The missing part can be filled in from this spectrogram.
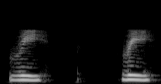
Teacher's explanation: the pronunciation of the vowel E here is a short I sound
